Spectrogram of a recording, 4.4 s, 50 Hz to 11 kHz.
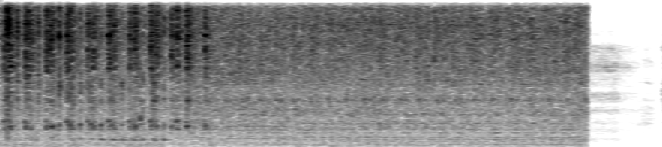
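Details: Mazda Protege (2000 or 2002) very rough idle under diagnosis: uneven, lumpy idle with a wavering beat for about four seconds before cutting off; cause not found.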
